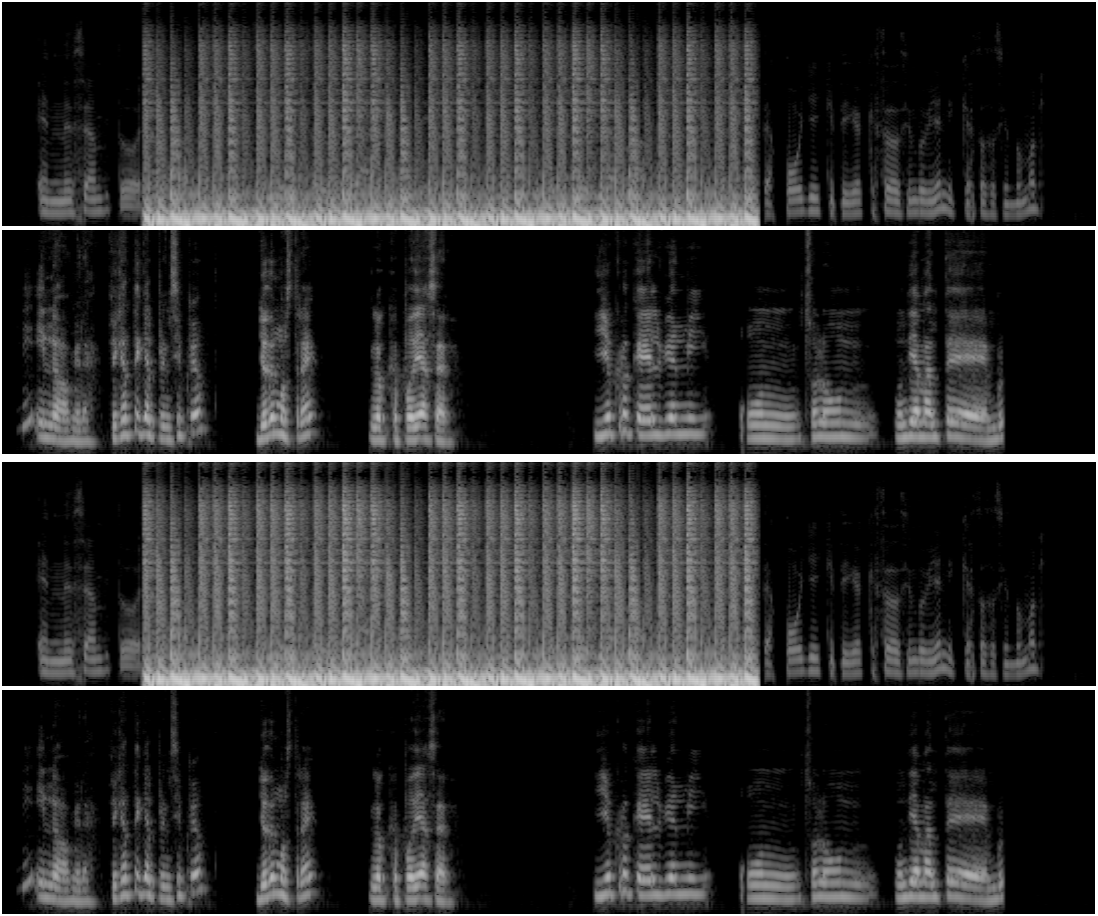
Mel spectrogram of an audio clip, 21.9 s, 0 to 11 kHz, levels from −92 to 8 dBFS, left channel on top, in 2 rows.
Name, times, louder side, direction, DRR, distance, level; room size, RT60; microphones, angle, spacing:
voice 1, 0.4-2.0 2.5-4.4 5.3-10.4, equal, 5° right, 5.8 m, -49 dB
sound 1, 1.4-7.6, right 2 dB, 25° right, 0.4 m, -19 dB
voice 2, 11.1-13.0 13.5-14.1 14.6-15.4 16.9-18.0 18.4-20.9, left 2 dB, 40° left, 1.1 m, -32 dB
head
